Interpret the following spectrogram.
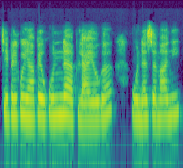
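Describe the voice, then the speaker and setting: A woman teaching Quran recitation rules in a patient, step-by-step manner and reciting verses slowly. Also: on the high side, level tone, a little mellow, dry recording, dull audio. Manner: patient, explains each rule step by step; drawn-out melodic recitation of verses. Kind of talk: tajweed lesson with slow recitation.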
